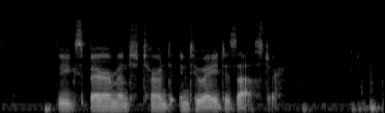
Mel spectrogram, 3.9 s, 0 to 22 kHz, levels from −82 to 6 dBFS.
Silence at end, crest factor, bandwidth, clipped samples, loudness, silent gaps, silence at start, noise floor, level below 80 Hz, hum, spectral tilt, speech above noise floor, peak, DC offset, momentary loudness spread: 0.05 s; 18 dB; 12 kHz; under 0.1%; -38 LUFS; none; 0.45 s; -65 dBFS; -70 dBFS; none; -6 dB/octave; 27 dB; -22 dBFS; under 0.1%; 17 LU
